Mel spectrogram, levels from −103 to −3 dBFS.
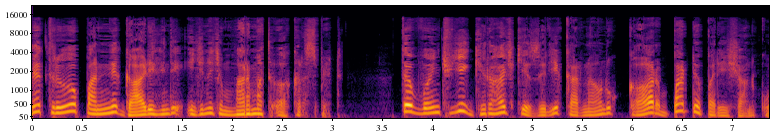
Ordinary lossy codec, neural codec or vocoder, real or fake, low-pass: AAC, 48 kbps; none; real; 14.4 kHz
